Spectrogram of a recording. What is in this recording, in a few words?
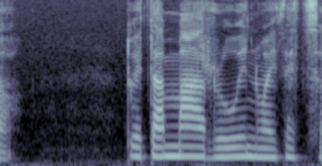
"marw", Welsh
